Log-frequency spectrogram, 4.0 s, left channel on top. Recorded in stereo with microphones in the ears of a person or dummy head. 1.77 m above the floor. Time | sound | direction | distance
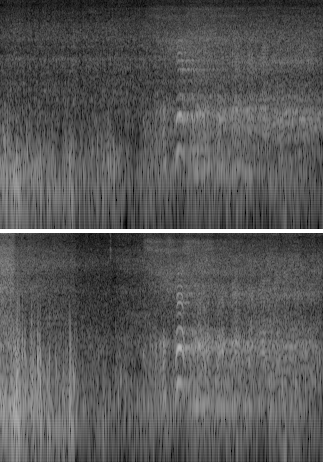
1.8 | laughter | 75° right (ahead or behind) | 1.2 m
